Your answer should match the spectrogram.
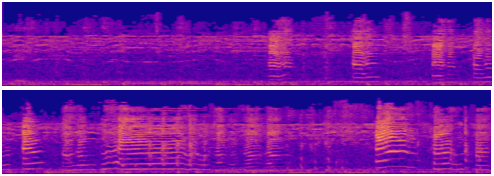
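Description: A man imitating a saxophone with his voice: short sax-like phrases starting about three seconds in, with a longer wavering held note in the middle, over background music with guitar.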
